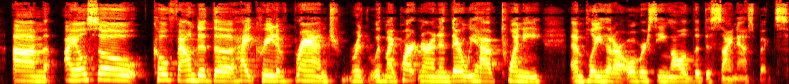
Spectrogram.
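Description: In a Spanish accent, a woman speaks at a fairly slow pace with fairly even intonation against a quiet background. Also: medium pitch for a woman. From Nicaragua. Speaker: marketing entrepreneur. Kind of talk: interview.

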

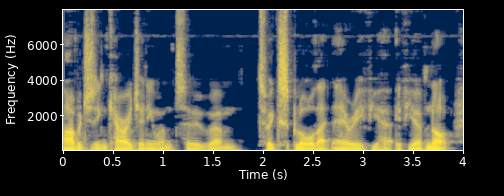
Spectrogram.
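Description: A man talks at a very fast pace in an English accent. The recording is very clean, with a silent background. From England. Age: 50s. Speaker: leadership coach and author. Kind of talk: interview conversation. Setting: recording studio. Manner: hesitant, many fillers and repetitions.

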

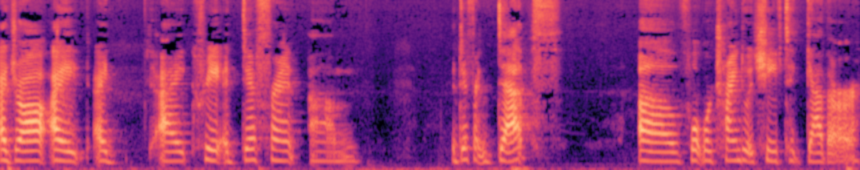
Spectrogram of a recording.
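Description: A woman with an American accent speaks fairly slowly at medium pitch, leaving long, frequent pauses. Her intonation stays flat and monotone. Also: very clean recording, silent background. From US South, Houston, Texas. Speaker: author. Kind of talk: casual chat.

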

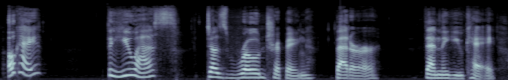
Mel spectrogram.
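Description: An American-accented woman at a fairly low pitch, very wide pitch swings, a very slow pace and long, frequent pauses, on a very clean recording with a silent background. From Pennsylvania, US. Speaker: podcast guest. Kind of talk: casual chat.

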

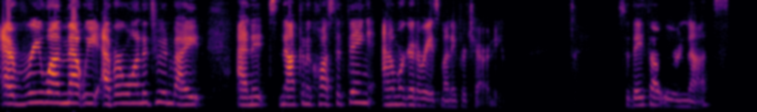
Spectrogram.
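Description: Speaking with an American accent, a woman talks at a fairly quick pace. Her voice is fairly high with a bright, sharp tone. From Queens, New York City. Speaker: entrepreneur. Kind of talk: casual chat.

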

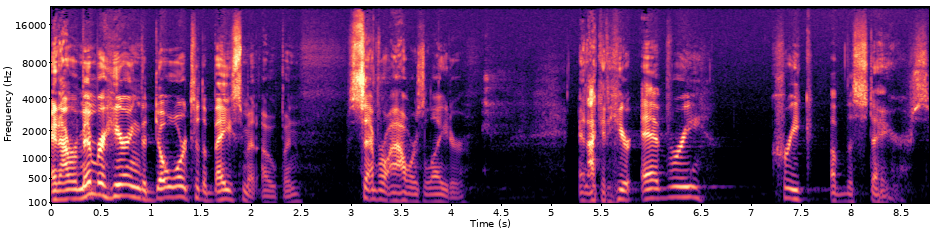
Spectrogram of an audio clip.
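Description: A man with a Southern US accent. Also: very clean recording, silent background. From Kentucky. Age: 40s. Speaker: pastor. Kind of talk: sermon.

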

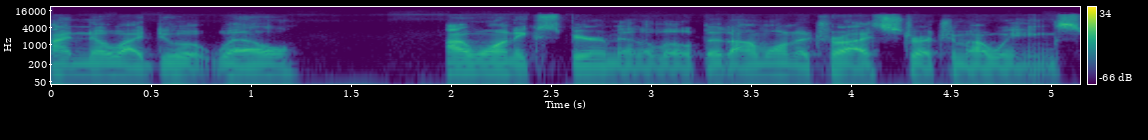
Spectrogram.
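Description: A man with a normal speaking voice holds fairly even intonation at a moderate pace. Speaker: podcast host. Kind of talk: casual podcast chat.

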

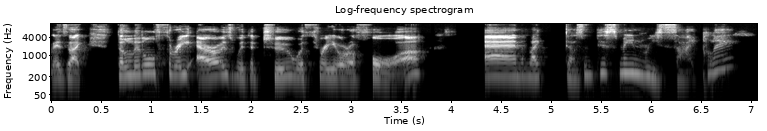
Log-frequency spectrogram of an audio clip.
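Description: Bright and sharp in tone, a woman speaks with an Australian accent. Her pace is moderate. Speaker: company founder. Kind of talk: interview.

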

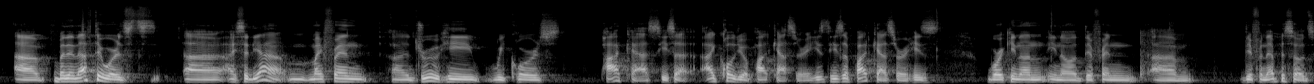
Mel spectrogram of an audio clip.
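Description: With a Spanish accent and a dark, mellow tone, a man speaks at a moderate pace and medium pitch, keeping very even loudness and ordinary pitch variation over a quiet background. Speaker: podcast co-host. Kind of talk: casual chat. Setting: outdoors.

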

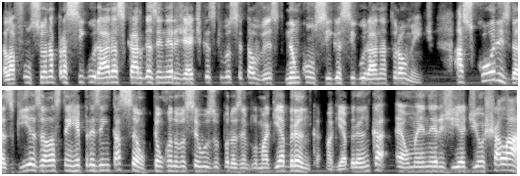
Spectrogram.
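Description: A man with a high pitch and a bright, sharp tone speaks at a fairly quick pace in a dry, close sound with no echo. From São Paulo, Brazil (Mooca). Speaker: Umbanda spiritual leader. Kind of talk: casual interview.

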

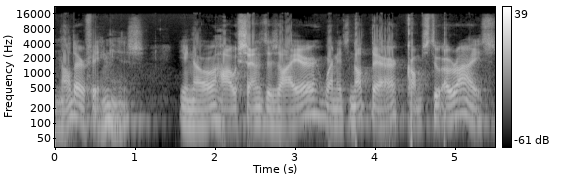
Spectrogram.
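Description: Speaking in a Dutch accent, a man uses a fairly low pitch with ordinary variation and a fairly slow pace. His loudness stays very even, and the recording is very clean with a silent background. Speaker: Buddhist monk giving a dharma talk. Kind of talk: dharma talk. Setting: temple hall with audience, livestreamed.

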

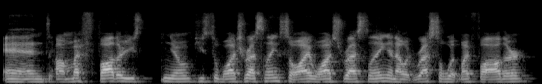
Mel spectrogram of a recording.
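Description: A man with a New Jersey accent, fairly high in pitch and fairly quick in pace, against a quiet background. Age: 50s. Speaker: former pro wrestler. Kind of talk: casual interview.

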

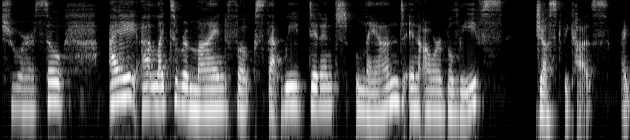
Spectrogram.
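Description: In a General American accent, a woman talks at medium pitch. Her intonation is fairly even. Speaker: writer and speaker. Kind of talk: interview. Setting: studio.

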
